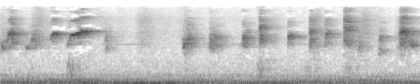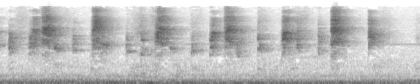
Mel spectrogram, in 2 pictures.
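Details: Harsh, buzzy mimicking song of a long-tailed shrike copying other birds, sung to lure birds for catching; short scratchy bursts repeat quickly and fairly evenly, over a low background hum.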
